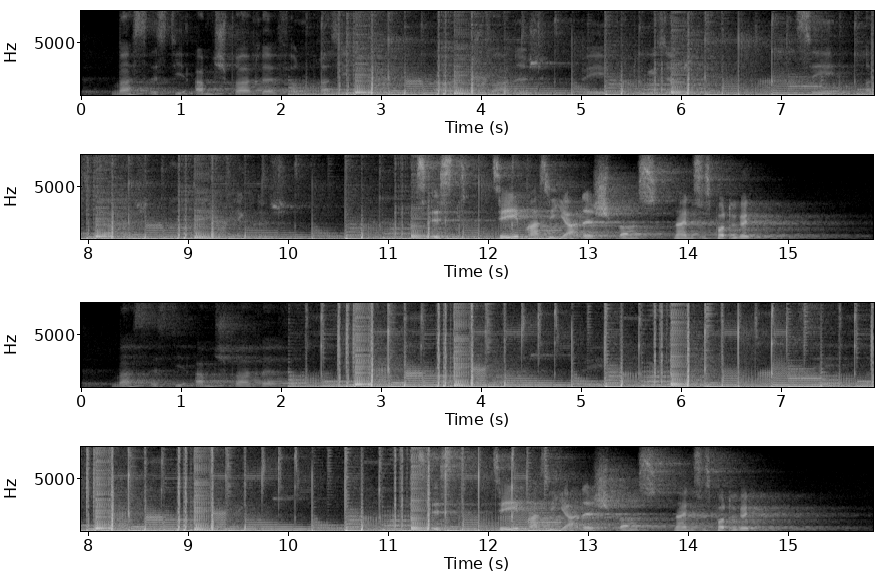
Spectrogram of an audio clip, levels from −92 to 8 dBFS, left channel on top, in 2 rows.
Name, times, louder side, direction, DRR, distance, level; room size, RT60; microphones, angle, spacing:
voice 1, 0.3-3.0 3.5-4.7 5.0-6.1 7.2-10.0, left 2 dB, 80° left, 7 dB, 1.2 m, -42 dB
sound 1, 2.1-12.7, right 4 dB, 60° right, 0.4 m, -24 dB
voice 2, 11.3-11.8 12.1-14.6, left 2 dB, 20° left, 7 dB, 0.6 m, -30 dB
14.0 x 11.5 x 8.9 m, 2.3 s
head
